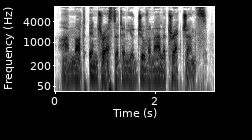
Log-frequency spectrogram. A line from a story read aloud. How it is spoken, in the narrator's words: Vanguard growled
